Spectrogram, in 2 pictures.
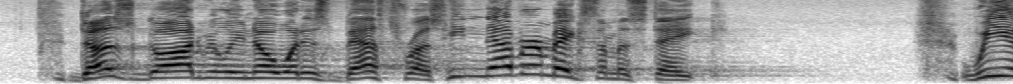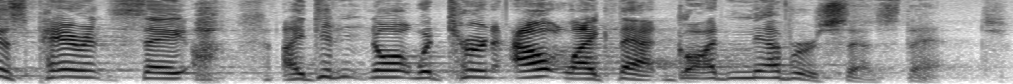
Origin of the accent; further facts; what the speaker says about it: Washington, United States; I grew up in Washington State, and in the wintertime, the weather would turn rainy and sometimes snowy.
